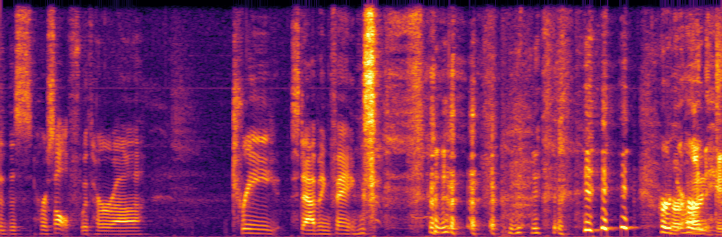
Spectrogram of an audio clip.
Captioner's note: laughing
